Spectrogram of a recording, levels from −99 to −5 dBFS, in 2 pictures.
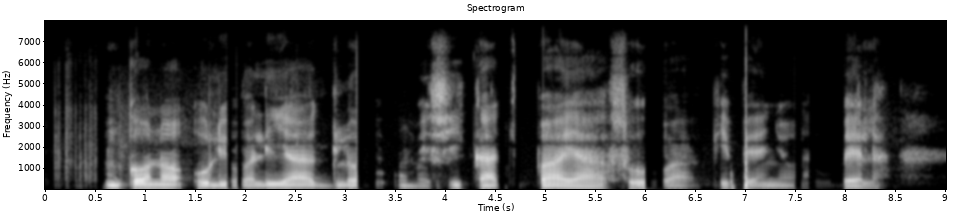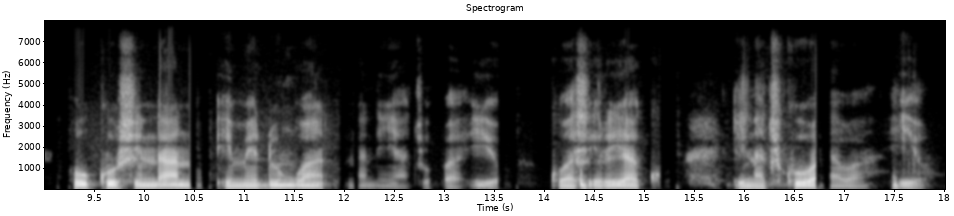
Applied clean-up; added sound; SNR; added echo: none; none; none; none.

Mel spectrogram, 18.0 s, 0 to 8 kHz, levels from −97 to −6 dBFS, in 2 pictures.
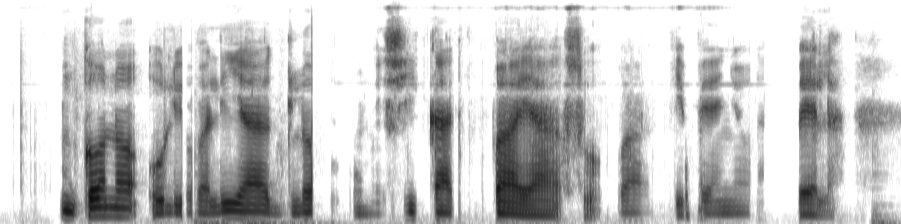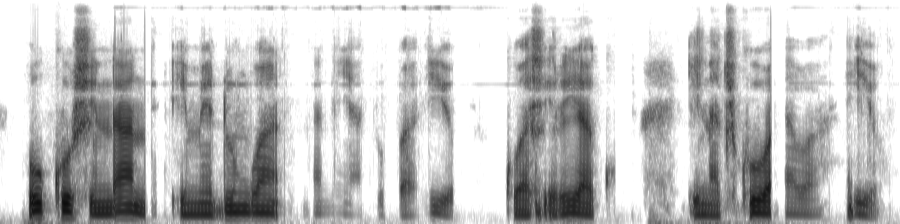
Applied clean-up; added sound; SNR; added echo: neural mask model DeepFilterNet 3.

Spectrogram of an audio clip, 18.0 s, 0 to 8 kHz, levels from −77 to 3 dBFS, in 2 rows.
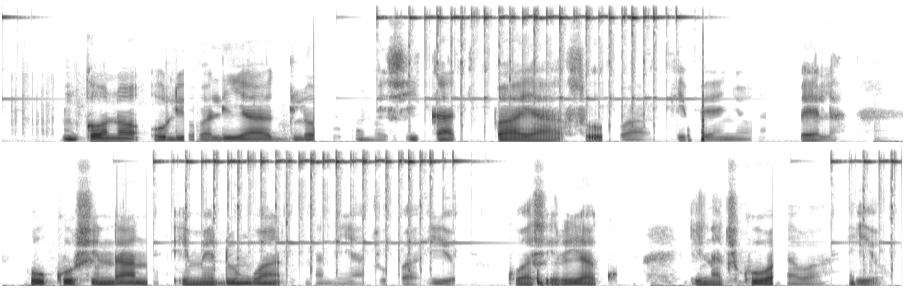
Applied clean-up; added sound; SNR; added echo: none; Bell; 7 dB; none.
